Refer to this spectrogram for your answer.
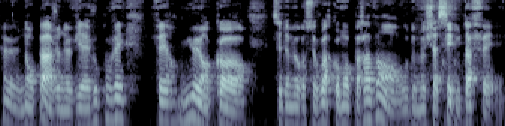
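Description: A man's voice: lowish voice, normal speed, lightly acted. A man reading aloud, voicing a jealous, ardent young man in love with an intense, earnest delivery. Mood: reproachful. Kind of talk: audiobook character voice.

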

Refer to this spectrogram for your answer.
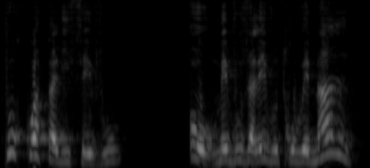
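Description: A woman's voice: medium pitch, animated, a little slow. Woman reading as an ardent young nobleman. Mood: ardent earnest. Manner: earnest, ardent.

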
